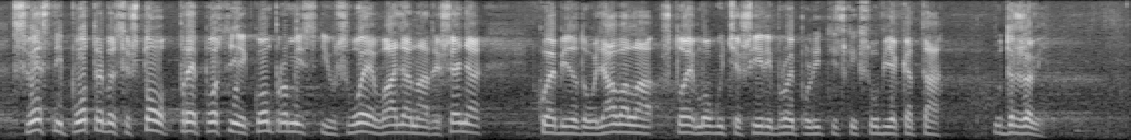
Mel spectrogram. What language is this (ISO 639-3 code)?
srp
